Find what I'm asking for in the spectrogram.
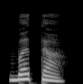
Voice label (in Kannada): "ಬತ", Kannada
